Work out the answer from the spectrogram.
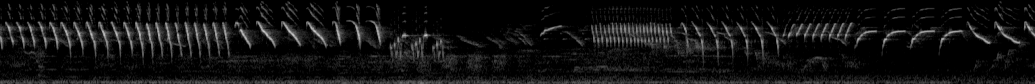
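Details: Canary in full song: a rapid, evenly pulsed trill, rolling falling slurs, a brief quiet pause, then a dense buzzy burst and more trills and swooping notes.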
